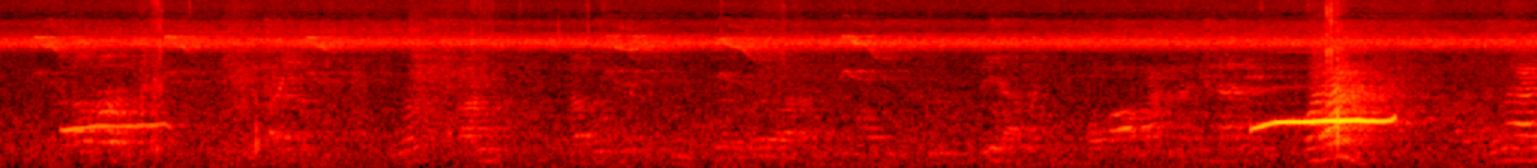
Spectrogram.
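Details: Baby female monkey, left alone with her grandmother, cries for her mother: one clear rising, drawn-out whistled wail near the end, after faint murmuring sounds, with a continuous high-pitched insect drone in the background.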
